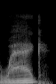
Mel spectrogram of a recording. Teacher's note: in Mandarin Chinese, there is no V sound. Because of this, speakers might use a W sound instead. The word vague might be pronounced like wag.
